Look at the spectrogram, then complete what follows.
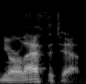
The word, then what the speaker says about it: Narathap: So, yeah, we had gone we had thought about different pronunciations for that, but I had always like when I was writing Journey Three of Sorrows and everything else, we'd always said Narathap.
